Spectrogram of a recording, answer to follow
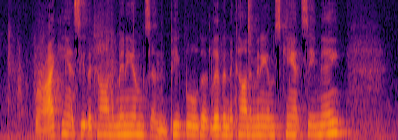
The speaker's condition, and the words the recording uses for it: None; typical speech.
